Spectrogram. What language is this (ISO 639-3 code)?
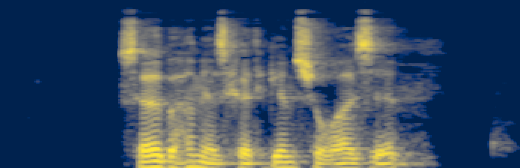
kbd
